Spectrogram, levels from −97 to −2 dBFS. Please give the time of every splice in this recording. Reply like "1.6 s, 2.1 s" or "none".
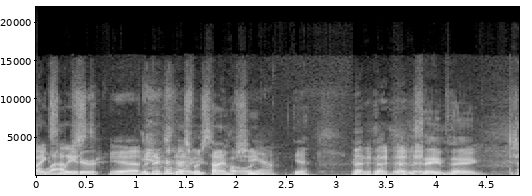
1.5 s, 3.1 s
